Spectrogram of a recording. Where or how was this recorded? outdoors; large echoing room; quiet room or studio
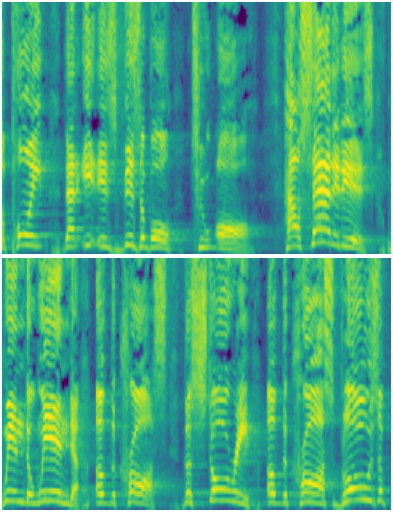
large echoing room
